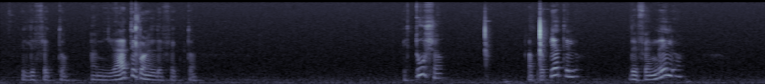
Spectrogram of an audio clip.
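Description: A young woman speaks calmly and close to the microphone, in short phrases with pauses.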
